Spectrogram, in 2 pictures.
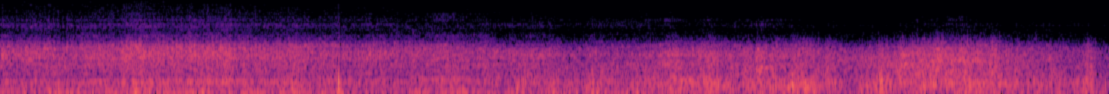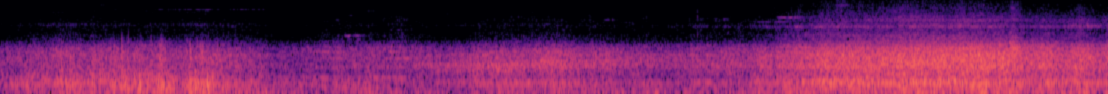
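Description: Traffic engines rumble nearby.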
